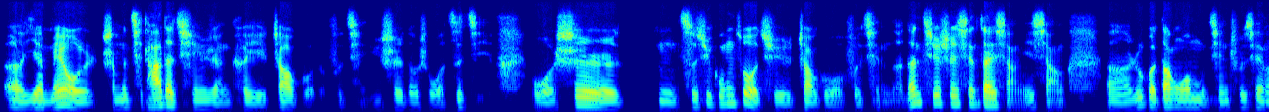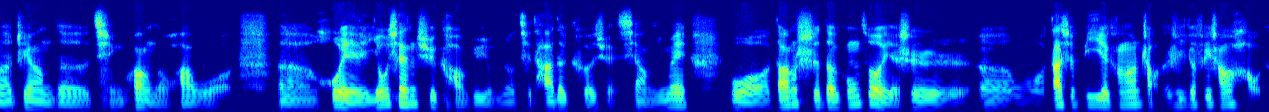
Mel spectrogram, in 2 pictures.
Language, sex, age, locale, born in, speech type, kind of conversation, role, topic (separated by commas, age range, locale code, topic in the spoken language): Chinese, male, 35-39, zh-CN, China, conversation, podcast, guest, 当父母需要你照顾时，你会如何做出选择？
